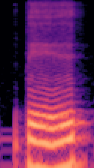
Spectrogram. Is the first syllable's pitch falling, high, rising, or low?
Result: low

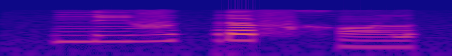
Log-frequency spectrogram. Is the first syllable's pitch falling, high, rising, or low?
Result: high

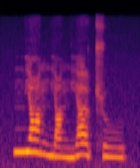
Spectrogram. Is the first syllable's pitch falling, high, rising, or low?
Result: falling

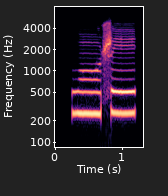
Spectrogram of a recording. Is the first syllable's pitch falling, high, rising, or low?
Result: high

